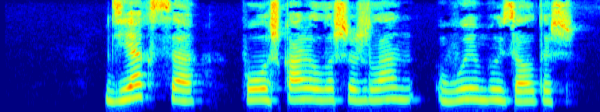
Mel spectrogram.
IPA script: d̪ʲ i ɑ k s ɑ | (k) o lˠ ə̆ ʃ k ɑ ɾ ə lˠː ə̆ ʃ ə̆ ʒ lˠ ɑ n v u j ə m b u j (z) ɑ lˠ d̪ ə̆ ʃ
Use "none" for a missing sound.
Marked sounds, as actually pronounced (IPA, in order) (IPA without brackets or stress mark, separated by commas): p, z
